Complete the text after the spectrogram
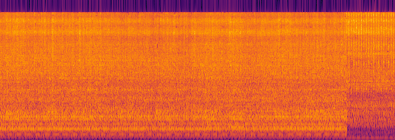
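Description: A band saw motor hums steadily.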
